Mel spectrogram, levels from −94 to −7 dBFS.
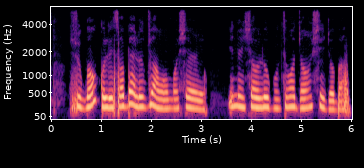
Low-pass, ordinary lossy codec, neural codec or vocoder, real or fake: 5.4 kHz; none; codec, 16 kHz, 16 kbps, FreqCodec, larger model; fake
